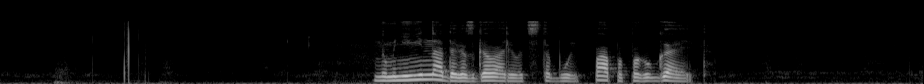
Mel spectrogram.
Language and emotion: Russian, angry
